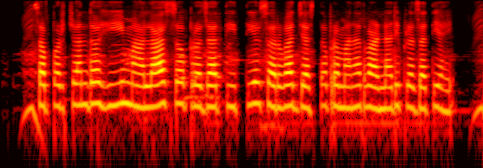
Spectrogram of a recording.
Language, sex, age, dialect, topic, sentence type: Marathi, female, 18-24, Varhadi, agriculture, statement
